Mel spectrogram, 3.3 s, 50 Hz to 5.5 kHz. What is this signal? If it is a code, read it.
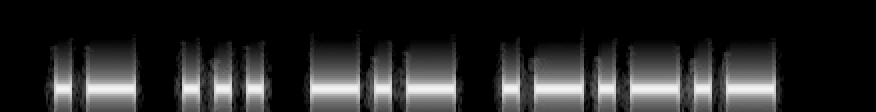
Morse code, heard as a keyed tone, about 20 wpm, 600 Hz. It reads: ASK.
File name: the old man and the sea / the old man and the sea part 1 20wpm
